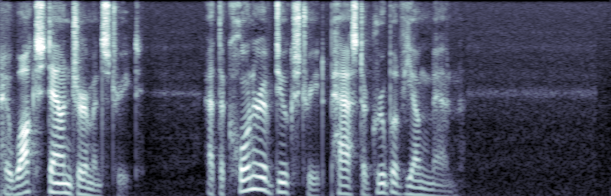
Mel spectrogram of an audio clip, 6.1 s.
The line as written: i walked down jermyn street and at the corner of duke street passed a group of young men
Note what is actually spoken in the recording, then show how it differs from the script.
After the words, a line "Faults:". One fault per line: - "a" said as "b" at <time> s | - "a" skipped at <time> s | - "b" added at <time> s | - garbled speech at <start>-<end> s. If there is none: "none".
i walked down jermyn street at the corner of duke street passed a group of young men
Faults:
- "and" skipped at 1.4 s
